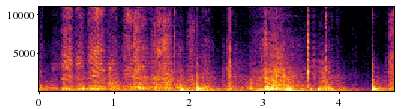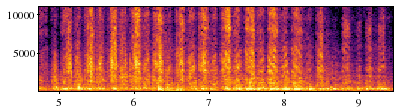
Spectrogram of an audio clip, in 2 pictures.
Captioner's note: lightly scraping wood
